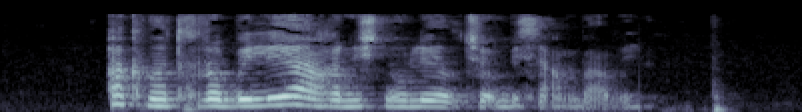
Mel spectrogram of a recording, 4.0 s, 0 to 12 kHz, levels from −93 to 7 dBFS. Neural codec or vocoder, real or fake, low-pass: none; real; 7.2 kHz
